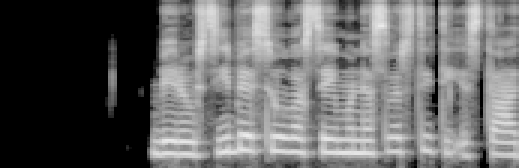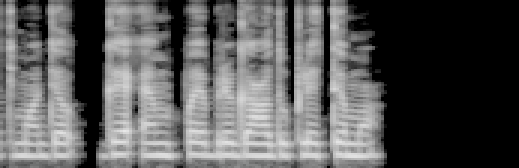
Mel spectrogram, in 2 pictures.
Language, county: Lithuanian, Alytus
